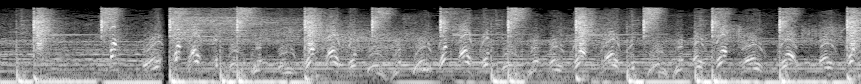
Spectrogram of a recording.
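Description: Vinyl scratching on a turntable over a hip-hop drum beat: the record is pushed back and forth under the stylus while the mixer fader chops it, giving quick short rising and falling chirps from about half a second in.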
